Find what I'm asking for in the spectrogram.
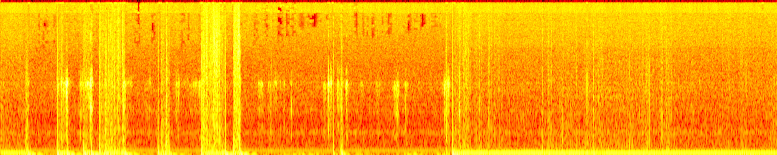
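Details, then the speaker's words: Clairtone console stereo with one phono channel dead: clicks as a clip lead is attached, then steady low mains hum into the phono input; touching the lead changes nothing. "i'm gonna put a clip lead on there continuous hum going i got around to the clip lead i'm touching it's not doing anything"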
